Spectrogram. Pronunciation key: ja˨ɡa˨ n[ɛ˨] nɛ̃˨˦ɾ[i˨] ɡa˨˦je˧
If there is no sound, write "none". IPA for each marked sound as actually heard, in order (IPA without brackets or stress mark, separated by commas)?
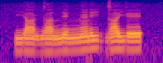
e˨, i˦˨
